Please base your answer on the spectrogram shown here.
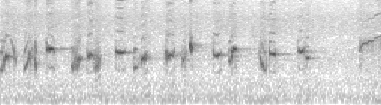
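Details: Yellow-vented bulbul giving a rough, harsh chattering known as ngeriwik kasar, used as tutor material for long-tailed shrikes: quick scratchy notes mixed with short whistled slurs, chattered irregularly and rapidly for about three seconds over a low background hum.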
